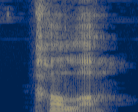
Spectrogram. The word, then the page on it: colour: Australian English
